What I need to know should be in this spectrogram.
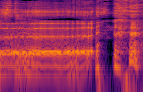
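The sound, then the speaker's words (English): A man belching: one long, low, drawn-out burp with a rough, throaty rattle, then a brief pause and a couple of shorter gurgling bursts, fairly loud with no talk. “that's him just belching.”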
